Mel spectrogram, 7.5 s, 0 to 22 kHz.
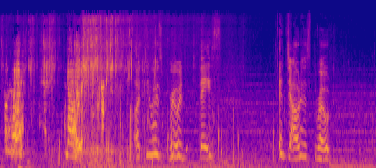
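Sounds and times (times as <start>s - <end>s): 
wet gushing and splattering: 0.0s - 5.7s
speech: 2.9s - 4.5s, 5.6s - 6.7s.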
